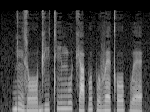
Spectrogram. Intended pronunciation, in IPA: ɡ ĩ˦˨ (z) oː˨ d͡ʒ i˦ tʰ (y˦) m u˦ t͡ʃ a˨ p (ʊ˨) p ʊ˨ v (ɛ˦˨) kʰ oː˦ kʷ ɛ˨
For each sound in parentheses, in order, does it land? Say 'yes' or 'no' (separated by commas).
yes, no, no, yes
